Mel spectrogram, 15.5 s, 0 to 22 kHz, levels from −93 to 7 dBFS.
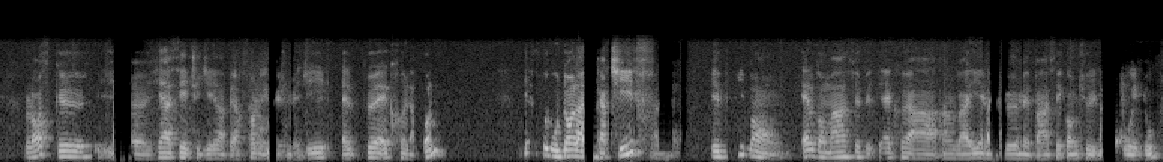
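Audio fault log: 1.48 to 3.61 s, 6.93 to 9.11 s and 13.15 to 15.02 s, other side's voice leaking through: the far end's loudspeaker audio was likely picked up by the microphone, and the echo canceller did not fully remove it. A second voice sits under the speech, about 10 dB below it in the first stretch, about 15 dB below in the second, and only about 5 dB below in the last, where it competes most clearly.
1.54 to 1.81 s, 3.6 to 3.92 s, 6.97 to 8.49 s and 13.13 to 15.45 s, speech suppressed in double talk: with both sides talking at once, the echo canceller likely couldn't separate the near talker from the echo and clamped down on both. The speech drops sharply, by around 40 dB at its deepest, in brief pieces of a few hundred milliseconds in the earlier ranges and about 0.7 s in total across the last one.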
